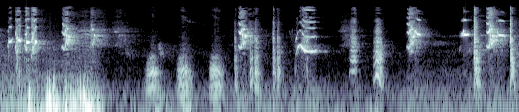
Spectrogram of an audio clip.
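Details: Black-winged myna song: a series of varied short notes, some high and squeaky, others lower and clipped, spaced irregularly, with a brief low thumping noise at the start.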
